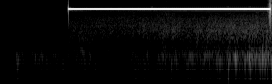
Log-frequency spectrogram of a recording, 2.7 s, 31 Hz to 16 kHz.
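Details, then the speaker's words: Steady, very high-pitched electronic beep lasting about two seconds, played as the first tone of a high-frequency hearing-age test; failing to hear it suggests hearing loss, and later tones run 10–16.7 kHz. "소리가 들리시죠? 삐 하는 소리가 들릴 거예요. 이 소리가 만약 안 들렸다고 하면 난청이 거의 확실합니다."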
